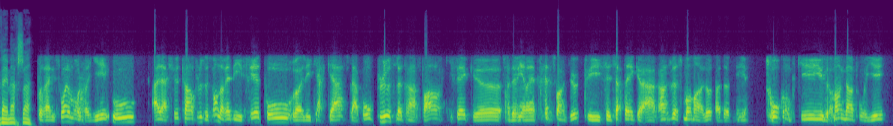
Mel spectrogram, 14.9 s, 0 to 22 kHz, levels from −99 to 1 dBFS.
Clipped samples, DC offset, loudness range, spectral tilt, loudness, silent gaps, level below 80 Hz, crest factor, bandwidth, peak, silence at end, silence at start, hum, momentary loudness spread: under 0.1%; under 0.1%; 1 LU; -7.5 dB/octave; -15 LUFS; none; -54 dBFS; 14 dB; 7.4 kHz; 0 dBFS; 0.2 s; 0 s; none; 5 LU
